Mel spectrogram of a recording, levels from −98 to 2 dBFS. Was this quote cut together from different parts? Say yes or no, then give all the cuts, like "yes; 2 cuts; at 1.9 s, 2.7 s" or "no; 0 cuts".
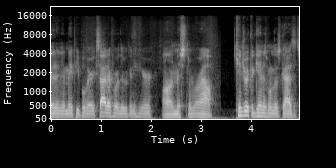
yes; 2 cuts; at 2.1 s, 3.4 s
